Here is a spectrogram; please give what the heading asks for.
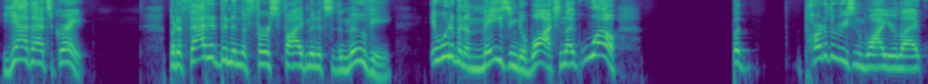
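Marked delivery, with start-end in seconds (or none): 5.8-6.2 short, high whoa that falls; mock amazement; wowed viewer, briefly; awed reaction.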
